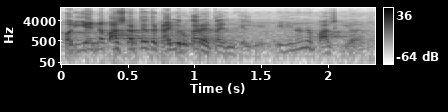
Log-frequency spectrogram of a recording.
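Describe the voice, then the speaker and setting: A man's voice: sits high, animated, slight background noise. A man, an imam giving a hadith sermon from the pulpit of a mosque, emphatic and full of rhetorical questions. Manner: emphatic, rhetorical questions, rising to forceful peaks.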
